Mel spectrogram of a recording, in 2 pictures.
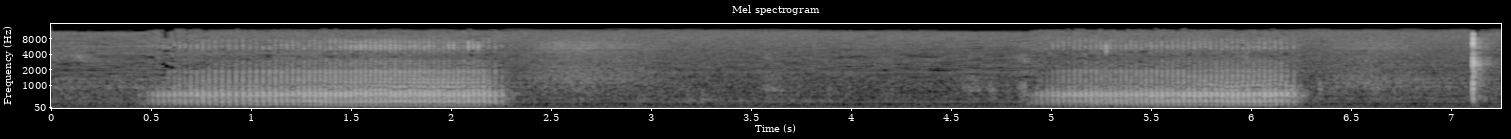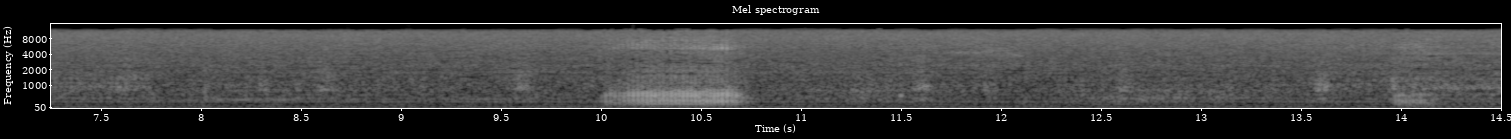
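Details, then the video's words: Sleeping pug named Frank snores in a series of three harsh, rattling breaths, each about one to two seconds long and coming every four to five seconds, with a single sharp click between the second and third. "Frank, the snoring pug"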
